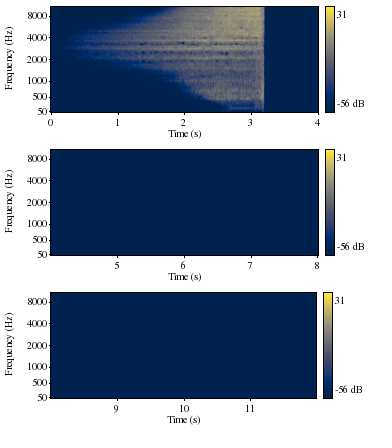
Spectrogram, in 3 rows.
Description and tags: Rev Cymb 17
Reverse Cymbals
Digital Zero
cymbal, cymbals, metal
